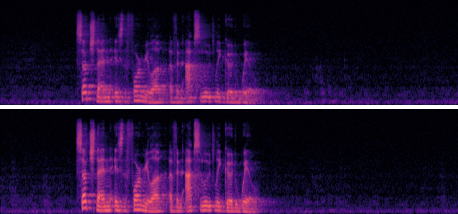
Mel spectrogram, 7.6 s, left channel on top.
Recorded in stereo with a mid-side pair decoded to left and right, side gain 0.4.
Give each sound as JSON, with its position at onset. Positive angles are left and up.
{"t": 1.3, "sound": "a man speaking", "azimuth_deg": -60, "distance_m": 0.5}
